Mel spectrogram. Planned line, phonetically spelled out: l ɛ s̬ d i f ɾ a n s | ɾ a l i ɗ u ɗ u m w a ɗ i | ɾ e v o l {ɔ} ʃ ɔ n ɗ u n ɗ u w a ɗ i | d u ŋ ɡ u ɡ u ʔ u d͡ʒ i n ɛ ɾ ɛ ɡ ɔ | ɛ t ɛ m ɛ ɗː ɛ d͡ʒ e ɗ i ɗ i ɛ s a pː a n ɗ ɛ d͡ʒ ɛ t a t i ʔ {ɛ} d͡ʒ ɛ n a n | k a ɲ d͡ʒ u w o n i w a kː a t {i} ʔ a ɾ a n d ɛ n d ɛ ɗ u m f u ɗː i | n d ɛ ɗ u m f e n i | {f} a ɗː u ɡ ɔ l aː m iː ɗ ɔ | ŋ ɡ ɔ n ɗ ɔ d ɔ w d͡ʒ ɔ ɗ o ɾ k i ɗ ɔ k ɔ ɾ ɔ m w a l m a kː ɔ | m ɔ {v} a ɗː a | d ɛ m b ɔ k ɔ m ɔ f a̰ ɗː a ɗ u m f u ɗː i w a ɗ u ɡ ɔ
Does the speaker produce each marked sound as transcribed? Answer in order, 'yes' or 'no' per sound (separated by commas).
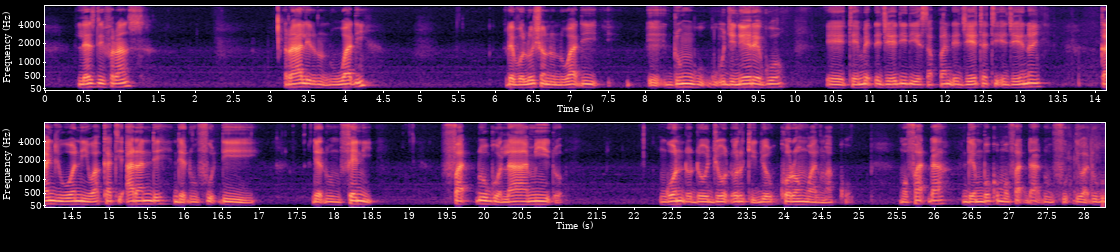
no, yes, yes, yes, no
